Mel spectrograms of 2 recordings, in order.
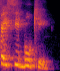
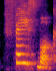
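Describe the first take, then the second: First: An extra vowel follows the final k. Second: The word ends on the k sound. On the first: The speaker calls it wrong. "not Facebooky" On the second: The speaker calls it right. "Two syllables"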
